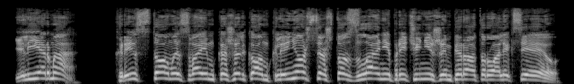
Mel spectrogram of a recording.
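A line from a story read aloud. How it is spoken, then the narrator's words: Shouting out a window. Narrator (Russian): выкрикнул я в окно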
